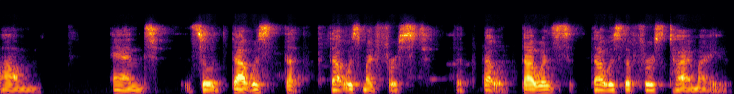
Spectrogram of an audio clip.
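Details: Adult who stutters, answering a question during a live convention Q&A; real, unscripted speech; stuttering.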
